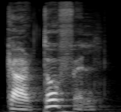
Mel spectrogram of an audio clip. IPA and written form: kaʁˈtɔfəl (Kartoffel)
